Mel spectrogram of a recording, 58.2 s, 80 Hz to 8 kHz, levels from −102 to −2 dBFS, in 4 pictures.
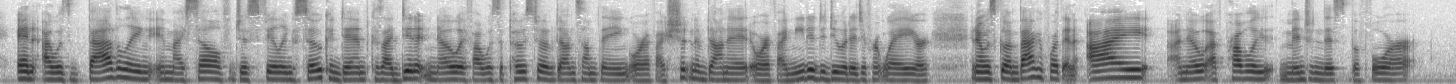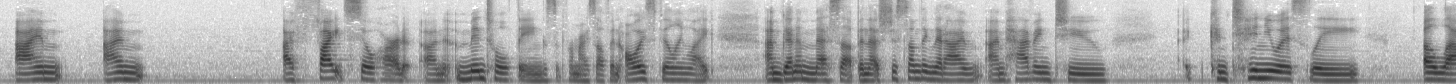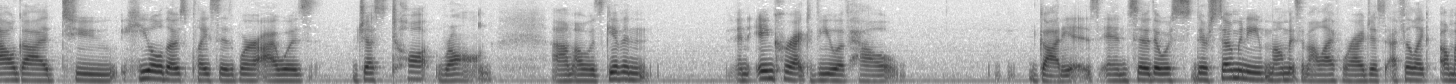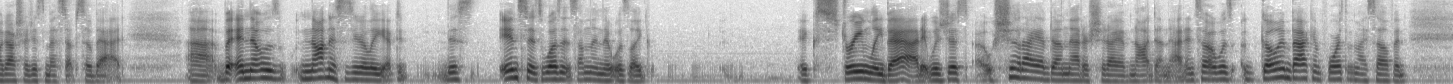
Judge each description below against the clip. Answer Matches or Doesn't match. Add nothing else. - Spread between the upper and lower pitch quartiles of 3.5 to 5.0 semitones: Doesn't match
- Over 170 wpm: Matches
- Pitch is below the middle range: Doesn't match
